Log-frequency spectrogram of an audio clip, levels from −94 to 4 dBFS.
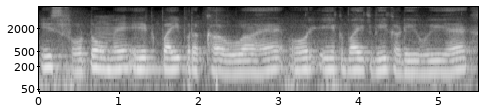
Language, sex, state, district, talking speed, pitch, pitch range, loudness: Hindi, male, Uttar Pradesh, Shamli, 165 wpm, 165 Hz, 150-170 Hz, -15 LUFS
